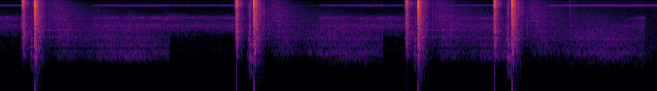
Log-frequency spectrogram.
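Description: Sharp metallic clicks in close pairs, four times over about five seconds: the lock of a flintlock fusil being worked.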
